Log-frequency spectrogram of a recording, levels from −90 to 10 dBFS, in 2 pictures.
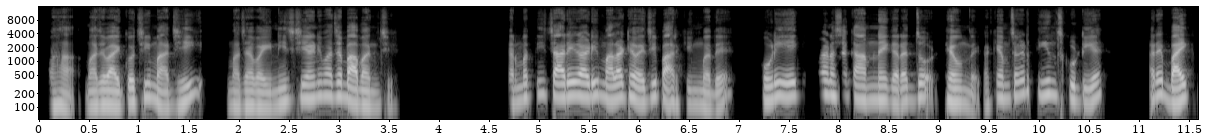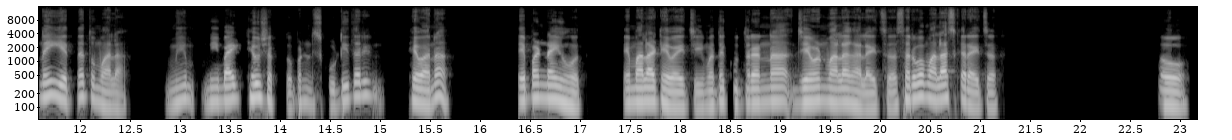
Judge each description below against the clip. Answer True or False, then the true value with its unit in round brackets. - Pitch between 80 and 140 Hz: True (135 Hz)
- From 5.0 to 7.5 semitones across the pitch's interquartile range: True (5.4 semitones)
